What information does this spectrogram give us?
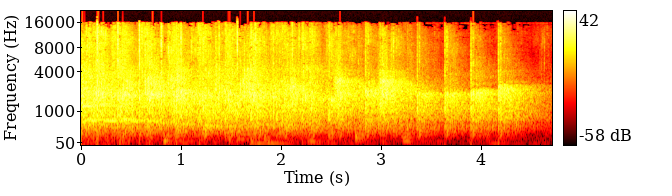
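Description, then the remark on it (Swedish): An audience applauds as the show's bandleader is called up onto the stage, with loud, dense clapping that stays steady, then gradually thins and softens toward the end, with a few sharper individual claps standing out. “Kan vi få upp honom på scen? Kapellmästare Niklas. Woho! En stor applåd.”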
